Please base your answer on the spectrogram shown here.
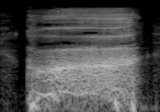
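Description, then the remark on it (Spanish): A person mimics a partner snoring beside them with one loud, raspy, rattling breath that lasts just over a second, followed by quiet. No words are spoken. “Hay muchas cosas que ya, pues como tú dices, no es lo mismo despertarte y, que literalmente tu brother, tu, bueno, tu vato más bien, está a un lado de ti roncando así de que...”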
